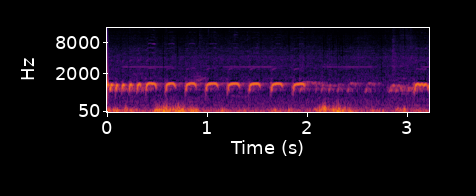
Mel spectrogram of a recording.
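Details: Madura local zebra dove singing actively: a rapid, even run of short cooing pulses, about a dozen, evenly spaced and slightly rising in tone, against low rumbling background noise.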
